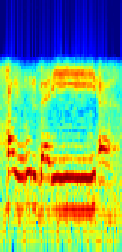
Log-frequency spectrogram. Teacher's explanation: هكذا يقرأ نافع وابن ذكوان بتحقيق الهمزة، ويكون مد متصل كل يمده على حسب مذهبه في المد المتصل.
